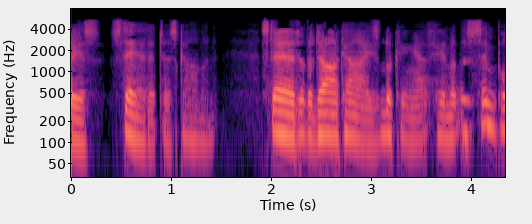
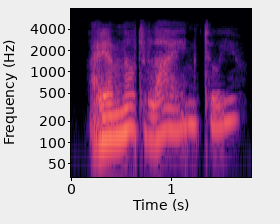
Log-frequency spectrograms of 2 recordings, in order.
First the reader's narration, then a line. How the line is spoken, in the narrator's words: said Descarmen gently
